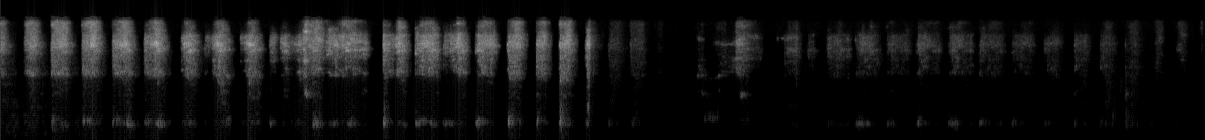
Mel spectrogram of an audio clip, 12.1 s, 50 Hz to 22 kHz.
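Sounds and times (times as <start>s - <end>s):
spatula scraping in ceramic bowl: 0.4s - 6.0s.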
